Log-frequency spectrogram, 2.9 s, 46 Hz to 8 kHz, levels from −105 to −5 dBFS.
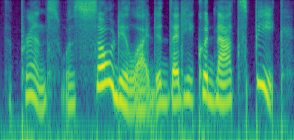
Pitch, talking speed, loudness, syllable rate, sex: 215 Hz, 205 wpm, -18 LUFS, 4.7 syllables/s, female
